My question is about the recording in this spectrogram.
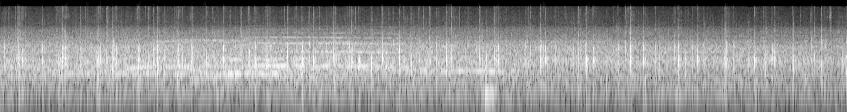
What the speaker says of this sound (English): how about a round of applause for all the love in the seats today?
